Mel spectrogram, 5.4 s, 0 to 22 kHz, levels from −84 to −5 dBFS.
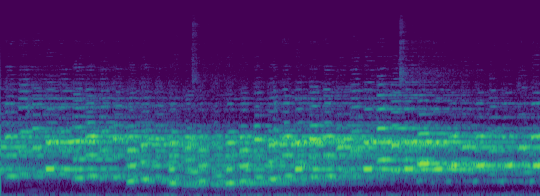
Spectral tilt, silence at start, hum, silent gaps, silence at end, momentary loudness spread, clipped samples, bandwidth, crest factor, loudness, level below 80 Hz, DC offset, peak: -4.5 dB/octave; 0 s; none; none; 0 s; 6 LU; under 0.1%; 11 kHz; 14 dB; -26 LUFS; -66 dBFS; under 0.1%; -12 dBFS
